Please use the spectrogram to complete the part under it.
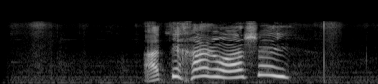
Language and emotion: Russian, positive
